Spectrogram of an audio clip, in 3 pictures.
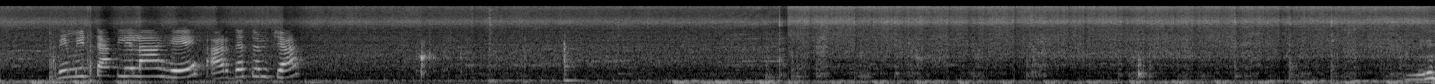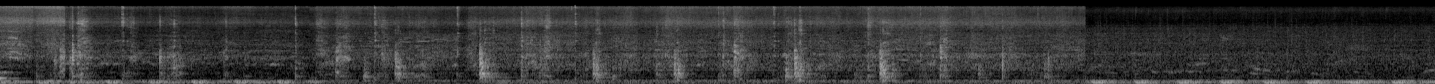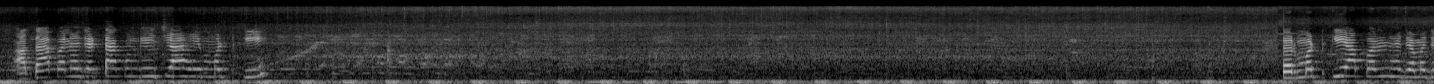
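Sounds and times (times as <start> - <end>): food sizzling in oil: 0.0 - 43.0
metal spatula scraping pan: 12.3 - 25.0.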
